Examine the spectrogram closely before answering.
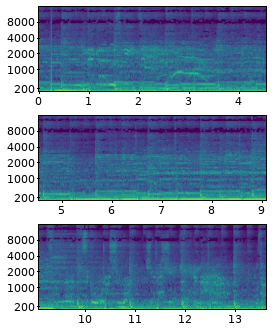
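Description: Live rock band performance: drums, bass, guitars and keyboards, with a male lead singer, loud and heavy in the bass.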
